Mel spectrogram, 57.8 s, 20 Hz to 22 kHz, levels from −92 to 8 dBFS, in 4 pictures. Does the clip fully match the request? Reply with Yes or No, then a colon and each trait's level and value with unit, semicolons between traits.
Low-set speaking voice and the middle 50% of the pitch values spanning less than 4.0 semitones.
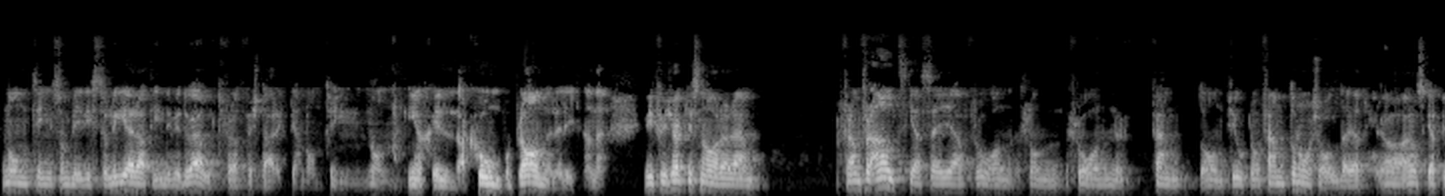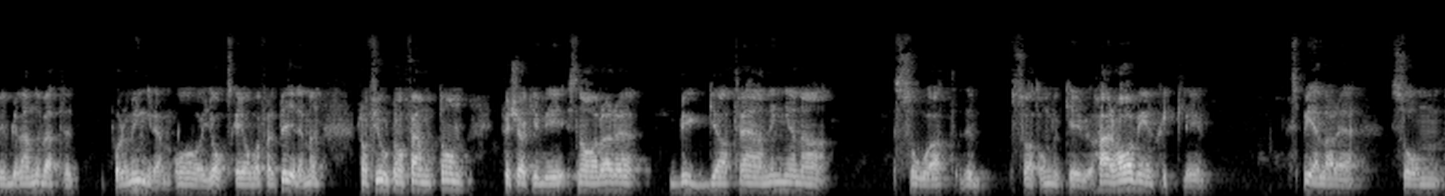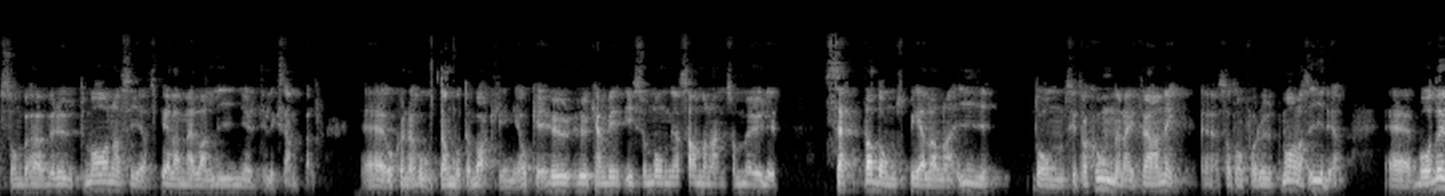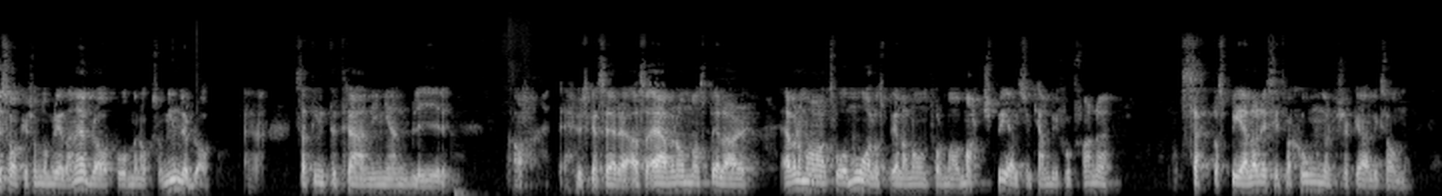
Yes: low, 105 Hz; narrow, 2.4 semitones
